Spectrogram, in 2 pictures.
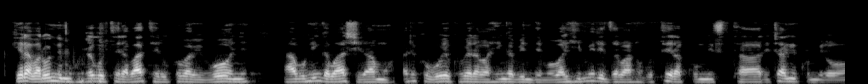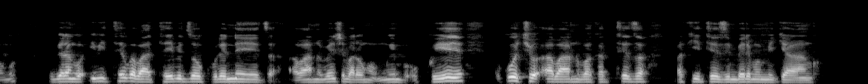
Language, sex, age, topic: Rundi, male, 25-35, agriculture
